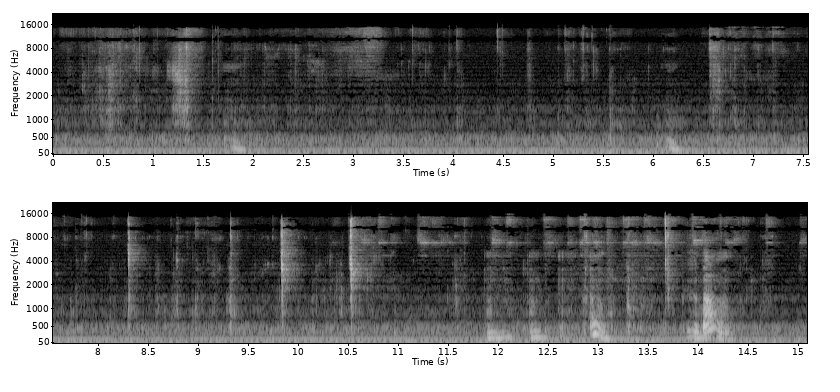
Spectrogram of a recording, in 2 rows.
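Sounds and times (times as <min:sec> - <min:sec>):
person chewing: 0:00.0 - 0:12.4
low hum: 0:00.0 - 0:15.0
lip smacks: 0:09.7 - 0:10.7.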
